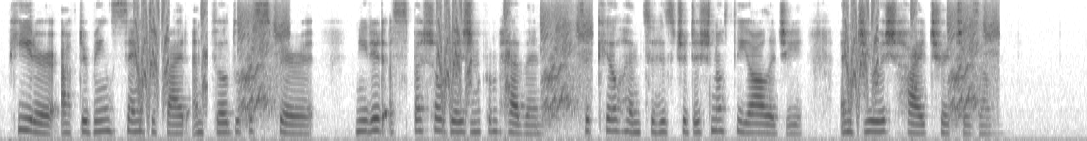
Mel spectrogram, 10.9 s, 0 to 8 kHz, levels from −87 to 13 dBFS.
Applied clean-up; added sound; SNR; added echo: none; Scratching (performance technique); 5 dB; none.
